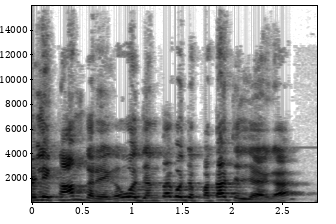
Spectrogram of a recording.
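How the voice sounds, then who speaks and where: This man's voice is extremely high. His intonation is lively. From Andhra Pradesh, South India. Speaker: political activist. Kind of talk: podcast interview. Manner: halting, non-fluent Hindi.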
